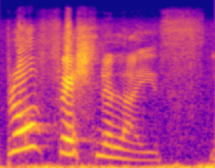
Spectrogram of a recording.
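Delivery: "professionalize" said very slowly, the "fish" syllable leaned on hard and drawn out; stress on fish. Shown as a demonstration. Teacher showing students where the stress falls, slow and emphatic. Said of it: "मैंने फिश पे कितना ज़्यादा जोर दिया".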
